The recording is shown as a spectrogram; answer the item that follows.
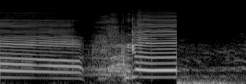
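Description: A football commentator's long drawn-out goal shout of "gol", held on one note that sinks slowly in pitch and breaks off a little before a second in. It is followed by a second, shorter held shout that cuts off abruptly near the end.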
